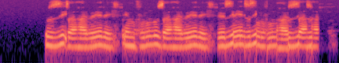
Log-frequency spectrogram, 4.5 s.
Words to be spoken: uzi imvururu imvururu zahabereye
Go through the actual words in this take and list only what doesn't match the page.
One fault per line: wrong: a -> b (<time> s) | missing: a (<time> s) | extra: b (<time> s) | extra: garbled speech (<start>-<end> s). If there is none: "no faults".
wrong: imvururu -> zahabereye (0.9 s)
extra: garbled speech (2.9-4.3 s)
